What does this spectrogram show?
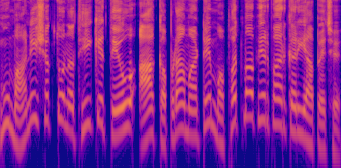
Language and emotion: Gujarati, surprised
